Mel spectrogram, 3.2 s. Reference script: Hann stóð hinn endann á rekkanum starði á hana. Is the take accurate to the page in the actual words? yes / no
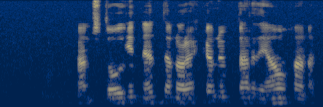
yes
